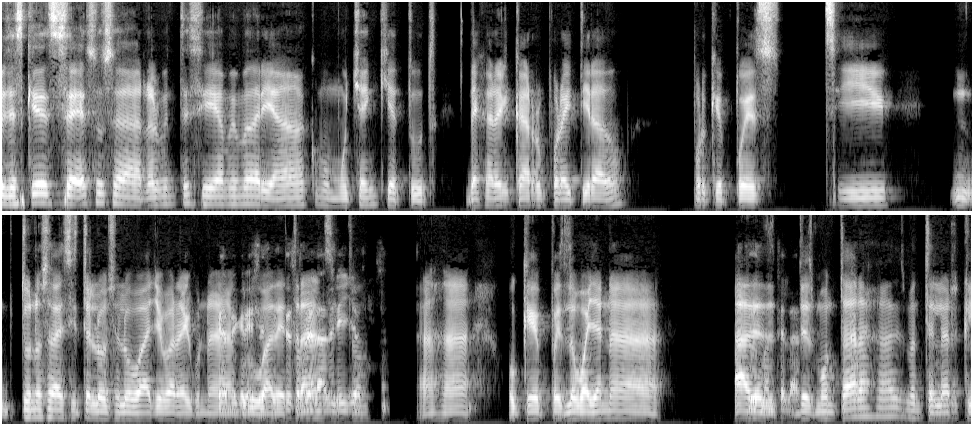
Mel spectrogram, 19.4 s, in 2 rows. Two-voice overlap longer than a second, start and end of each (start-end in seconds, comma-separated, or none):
11.8-13.3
